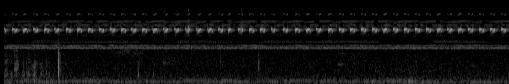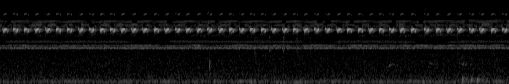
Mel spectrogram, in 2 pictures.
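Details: Fighting crickets give a shrill, steady chirping at night, pulsing a little over twice a second.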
